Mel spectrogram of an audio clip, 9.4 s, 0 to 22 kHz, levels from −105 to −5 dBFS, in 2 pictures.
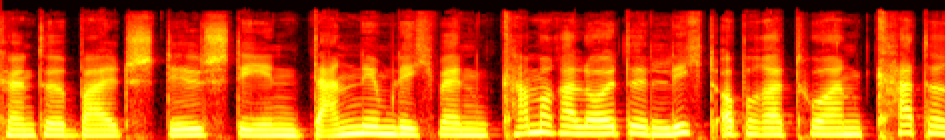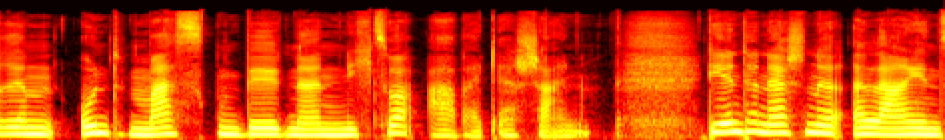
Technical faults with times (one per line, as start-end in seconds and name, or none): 6.57 compressed frames skipped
